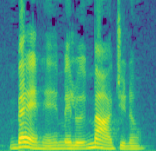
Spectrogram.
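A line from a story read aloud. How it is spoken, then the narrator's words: Exclaiming. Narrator (Italian): esclamò la signorina Price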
